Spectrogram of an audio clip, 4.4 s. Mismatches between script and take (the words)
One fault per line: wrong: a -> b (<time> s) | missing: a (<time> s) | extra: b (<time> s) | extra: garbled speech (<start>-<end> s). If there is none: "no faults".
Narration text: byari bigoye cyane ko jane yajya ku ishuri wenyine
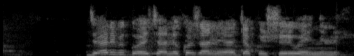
no faults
